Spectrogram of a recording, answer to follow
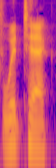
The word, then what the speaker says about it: Wittek: the next day and put out like jeff whitteck you pronounced my name the right way and you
